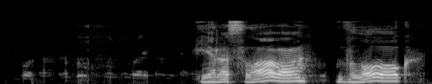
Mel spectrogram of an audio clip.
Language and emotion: Russian, positive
